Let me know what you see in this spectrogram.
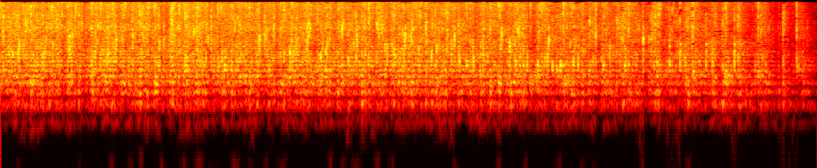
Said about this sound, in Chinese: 所以也在借大家的尊贵的手，再次给老和尚一个感恩的掌声。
